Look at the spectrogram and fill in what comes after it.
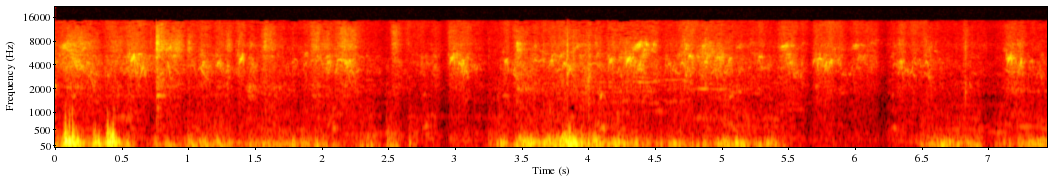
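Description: Birds chirping in scattered short calls, with a few low rumbling gusts of wind on the microphone; a cow's moo trails off in the first half second.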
